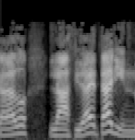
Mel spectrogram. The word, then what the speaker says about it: Tallinn: se dice Tallinn. Acabado en una N.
